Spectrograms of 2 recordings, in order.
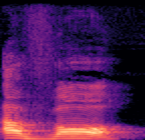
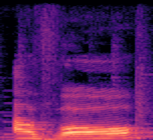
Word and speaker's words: avó: Com o acento circunflexo, nós temos um som um pouco mais fechado, como nas palavras ônibus, abdômen ou anônimo. É muito importante você pronunciar corretamente esses sons, porque você pode trocar as palavras avô, masculino, pela palavra avó, feminino. Avô, fechado, avó, aberto.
